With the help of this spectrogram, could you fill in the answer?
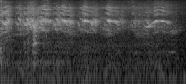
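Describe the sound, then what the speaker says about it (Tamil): Birds chirping on a village morning at Pongal time, a continuous chorus of high tweets and calls at moderate distance, fairly lively and steady, with no one talking. "நல்ல பறவைகள் சவுண்டோட காலையிலே சூப்பராக மார்னிங் ஆரம்பிச்சிச்சு"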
